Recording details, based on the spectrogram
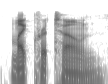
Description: (mīkrə-tōn)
